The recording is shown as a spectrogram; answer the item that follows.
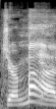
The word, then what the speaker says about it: Germanotta: And we're just talking about different emphasis of syllables. So that's Germanotta.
